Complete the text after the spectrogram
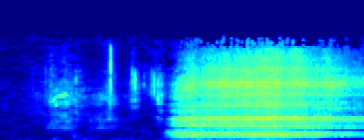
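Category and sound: human body sound, deep audible exhale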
